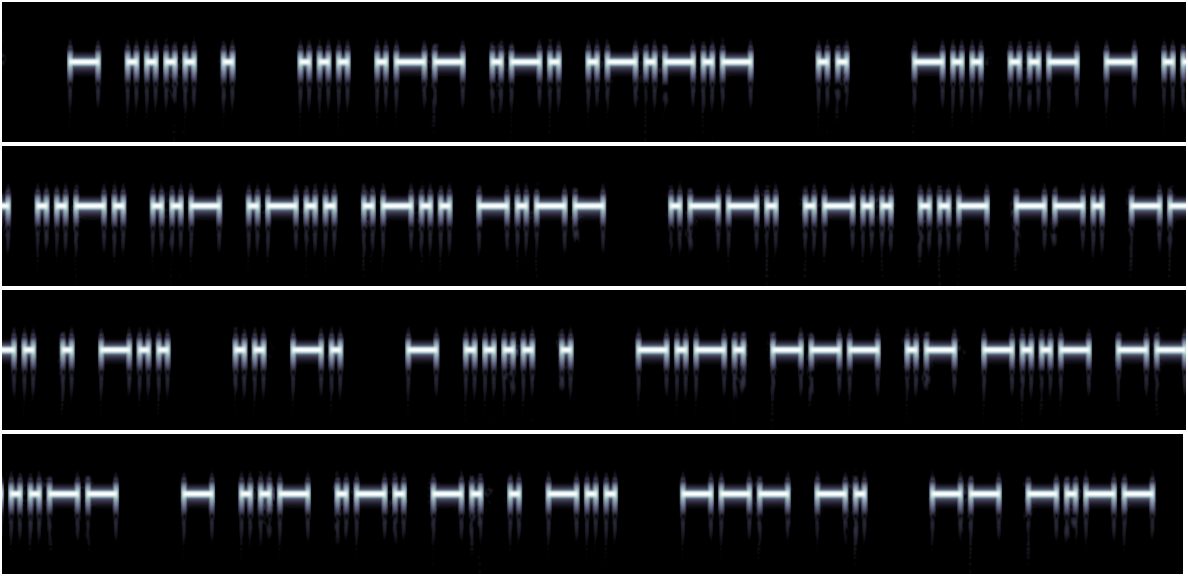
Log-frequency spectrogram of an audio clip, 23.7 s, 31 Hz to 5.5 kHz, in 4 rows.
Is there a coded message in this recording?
Yes: Morse code from 0.3 to 23.5 s, heard as a keyed tone, about 25 wpm, 600 Hz. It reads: THE SWR. I DUTIFULLY PLUGGED IN THE COAX, TURNED ON MY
